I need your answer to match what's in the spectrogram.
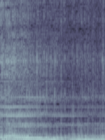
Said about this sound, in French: Oh non. Dis-moi pas qu'il y a du trafic, là. Dis-moi pas qu'il y a du trafic.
